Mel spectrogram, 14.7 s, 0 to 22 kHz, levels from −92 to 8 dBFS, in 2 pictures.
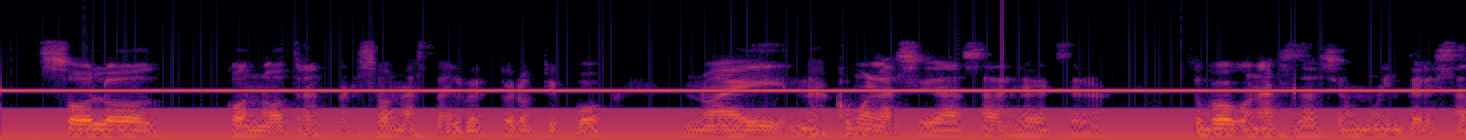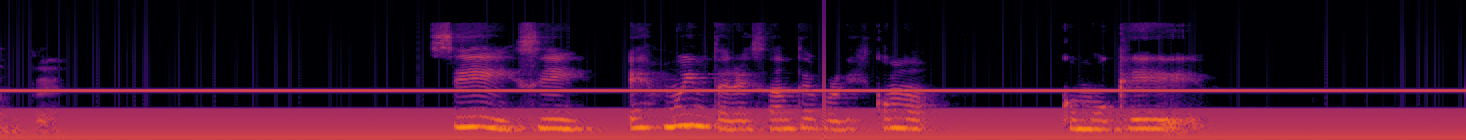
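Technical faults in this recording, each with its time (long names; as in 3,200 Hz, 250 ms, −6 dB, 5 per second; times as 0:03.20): mains buzz 50 Hz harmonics 16 −35 dBFS
surface crackle 21 per second −40 dBFS
whistle 1,700 Hz −34 dBFS
0:05.01: click −16 dBFS
0:06.47: drop-out 3.9 ms
0:11.45: click −11 dBFS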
